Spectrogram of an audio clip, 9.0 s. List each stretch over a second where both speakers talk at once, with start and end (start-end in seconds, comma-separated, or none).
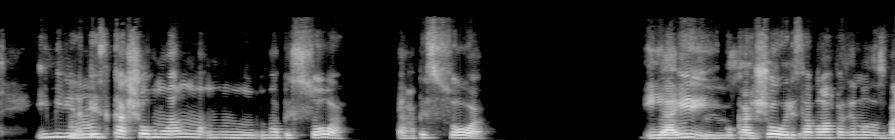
6.5-7.8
